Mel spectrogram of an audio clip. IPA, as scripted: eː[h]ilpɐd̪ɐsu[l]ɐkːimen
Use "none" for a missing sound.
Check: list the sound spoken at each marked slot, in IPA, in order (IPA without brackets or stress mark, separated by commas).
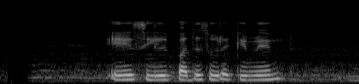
s, ɾ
